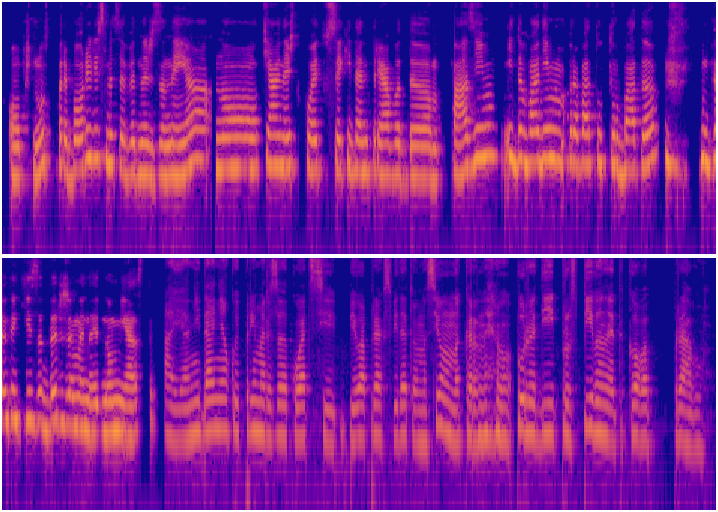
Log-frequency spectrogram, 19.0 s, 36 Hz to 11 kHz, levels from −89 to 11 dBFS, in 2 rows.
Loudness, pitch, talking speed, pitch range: -24 LUFS, 220 Hz, 155 wpm, 195-260 Hz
